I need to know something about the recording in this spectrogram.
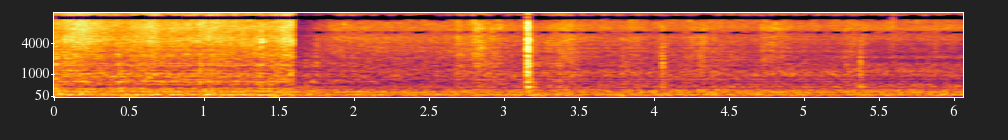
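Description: Ground beef and vegetables sizzling in a nonstick frying pan as they are stirred, louder for the first second and a half, with a single sharp click about three seconds in.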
